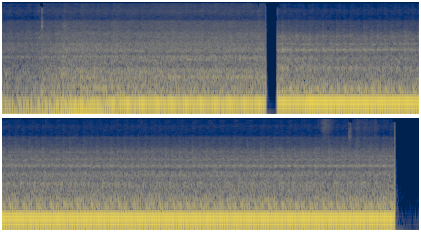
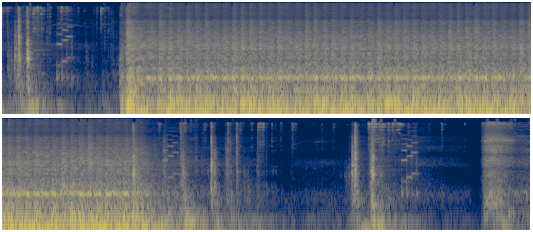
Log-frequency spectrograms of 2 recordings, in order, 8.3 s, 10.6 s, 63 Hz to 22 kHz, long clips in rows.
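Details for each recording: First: 1994.5 Ford F-350 7.3 Powerstroke after installing 160/00 injectors and a new intake, warming up at idle at about 35°F after the first snow: steady low diesel idle with even clatter, no misses or knocks; sounds healthy. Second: 1994.5 Ford F-350 7.3 Powerstroke after installing 160/00 injectors and a new intake, cold Alaska winter: starter grinds at a steady three to four beats a second for about five seconds without catching; air in the head oil and fuel, oil rails not pre-filled.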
